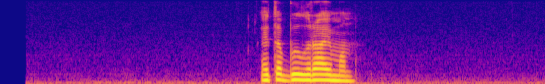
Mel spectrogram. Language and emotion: Russian, neutral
